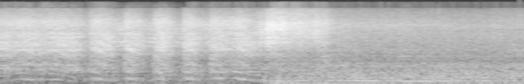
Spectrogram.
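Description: A Toyota SUV engine cranks with a rapid rhythmic churn for over a second, then catches and settles into a loud, steady idle close by.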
